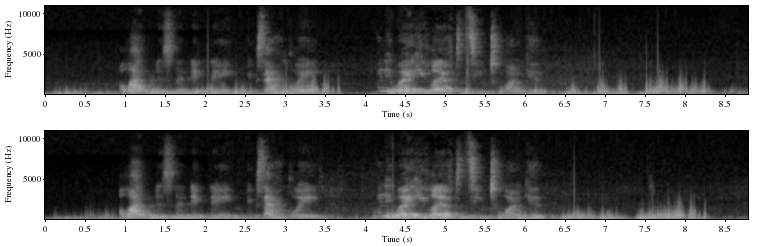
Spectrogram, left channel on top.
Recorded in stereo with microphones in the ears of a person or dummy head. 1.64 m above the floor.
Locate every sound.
0.9 s a woman speaking: 30° right (ahead or behind), 1.5 m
